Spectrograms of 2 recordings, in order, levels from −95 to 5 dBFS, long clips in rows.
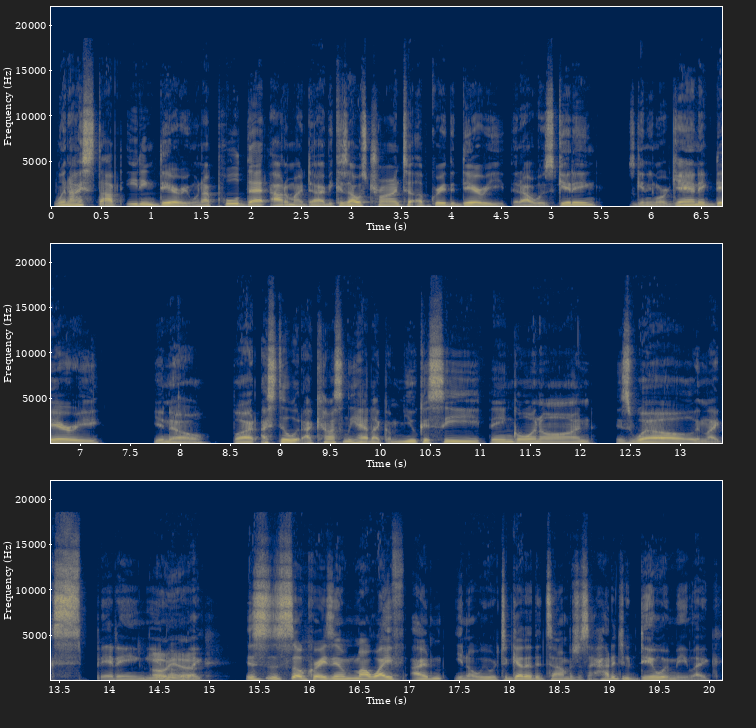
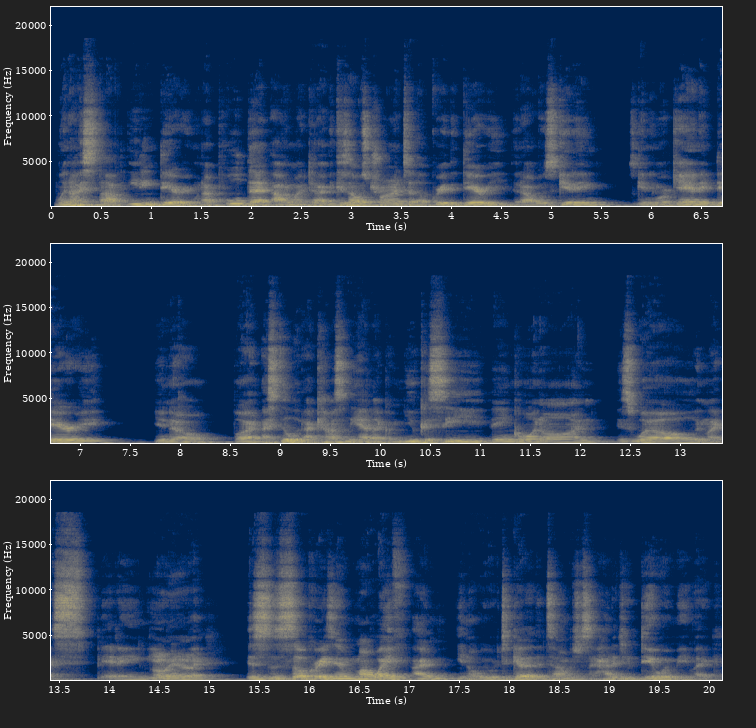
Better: first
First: none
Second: off-mic speech; far // room echo; slight; dies away in 0.5 s

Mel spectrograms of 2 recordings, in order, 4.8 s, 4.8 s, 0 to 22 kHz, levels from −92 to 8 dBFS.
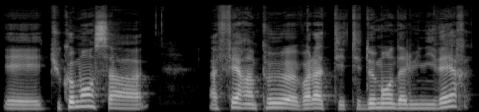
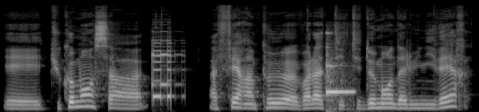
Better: first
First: none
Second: phone ringing; loud; at 1.5 s; peak 2 dB above the speech // doorbell; loud; at 3.5 s; peak 6 dB above the speech

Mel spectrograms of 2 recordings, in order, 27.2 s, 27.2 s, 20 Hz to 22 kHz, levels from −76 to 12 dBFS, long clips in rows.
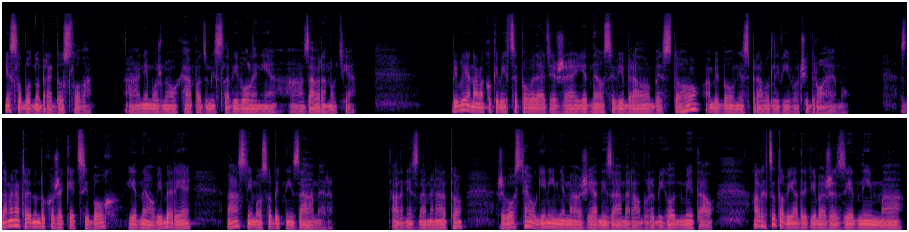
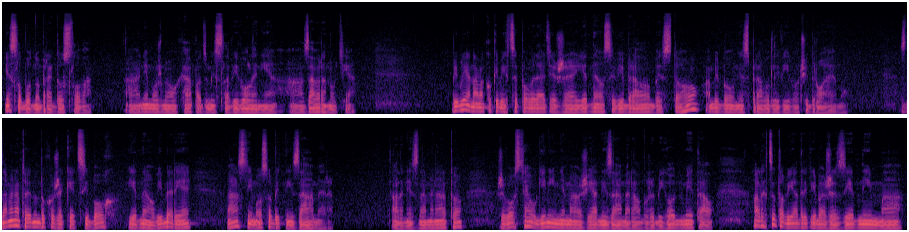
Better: first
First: none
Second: hiss; faint; throughout; 25 dB below the speech

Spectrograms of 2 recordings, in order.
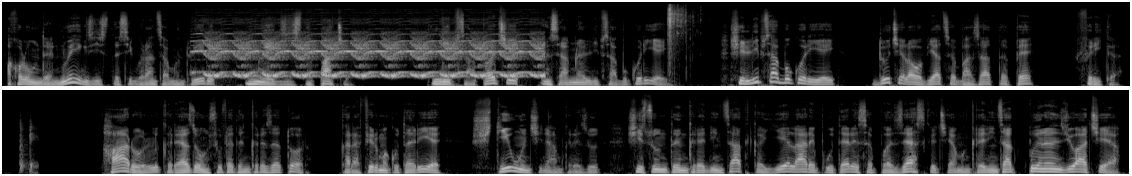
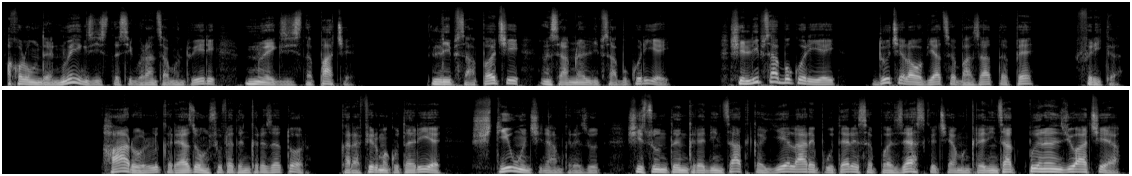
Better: second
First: siren; loud; from 2 to 5.5 s; peak 5 dB above the speech // jangling keys; loud; at 6.5 s; peak 3 dB above the speech // footsteps; faint; at 11 s; peak 15 dB below the speech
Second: none

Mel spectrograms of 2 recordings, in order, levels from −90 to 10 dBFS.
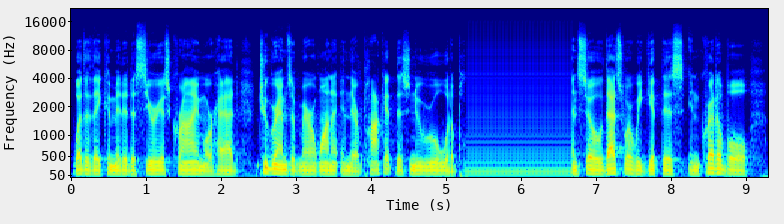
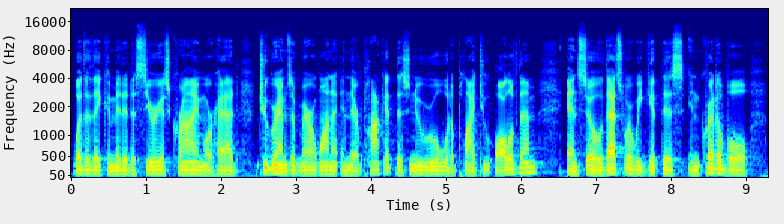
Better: second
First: audio freezing; at 5.5 s for 1.5 s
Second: none

